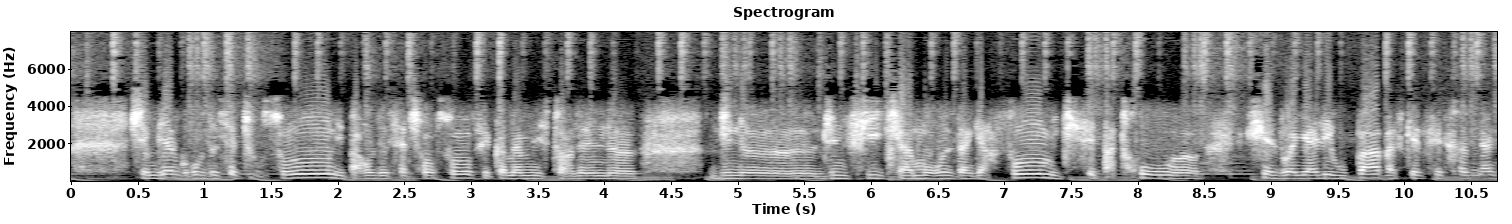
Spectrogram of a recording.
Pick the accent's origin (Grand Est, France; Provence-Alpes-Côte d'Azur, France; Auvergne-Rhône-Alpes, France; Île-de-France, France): Île-de-France, France; Paris; Je suis de Paris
